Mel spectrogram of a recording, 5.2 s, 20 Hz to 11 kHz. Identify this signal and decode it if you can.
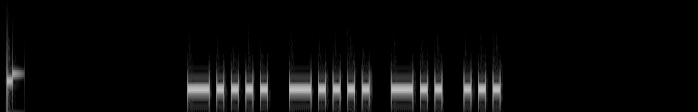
Morse code, heard as a keyed tone, about 22 wpm, 700 Hz. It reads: 66DS
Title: Four Challenging Letter-Number Combinations 22wpm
